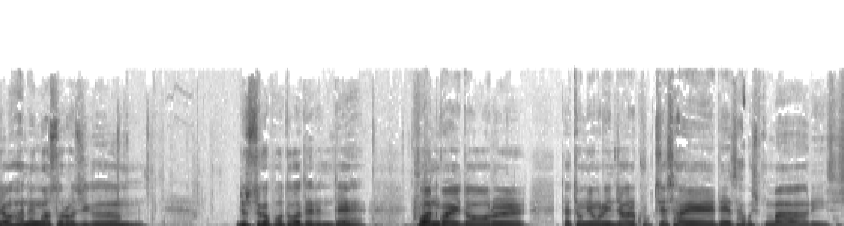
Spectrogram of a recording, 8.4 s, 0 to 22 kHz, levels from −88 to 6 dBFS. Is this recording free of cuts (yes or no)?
yes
